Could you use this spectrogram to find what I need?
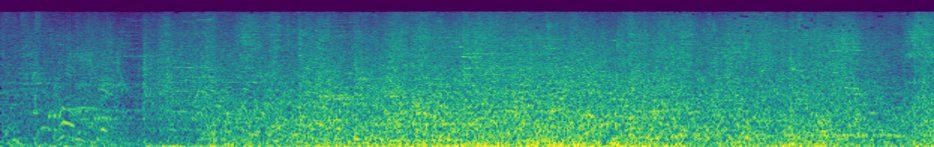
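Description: Magic spells burst and crackle in a fierce battle.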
